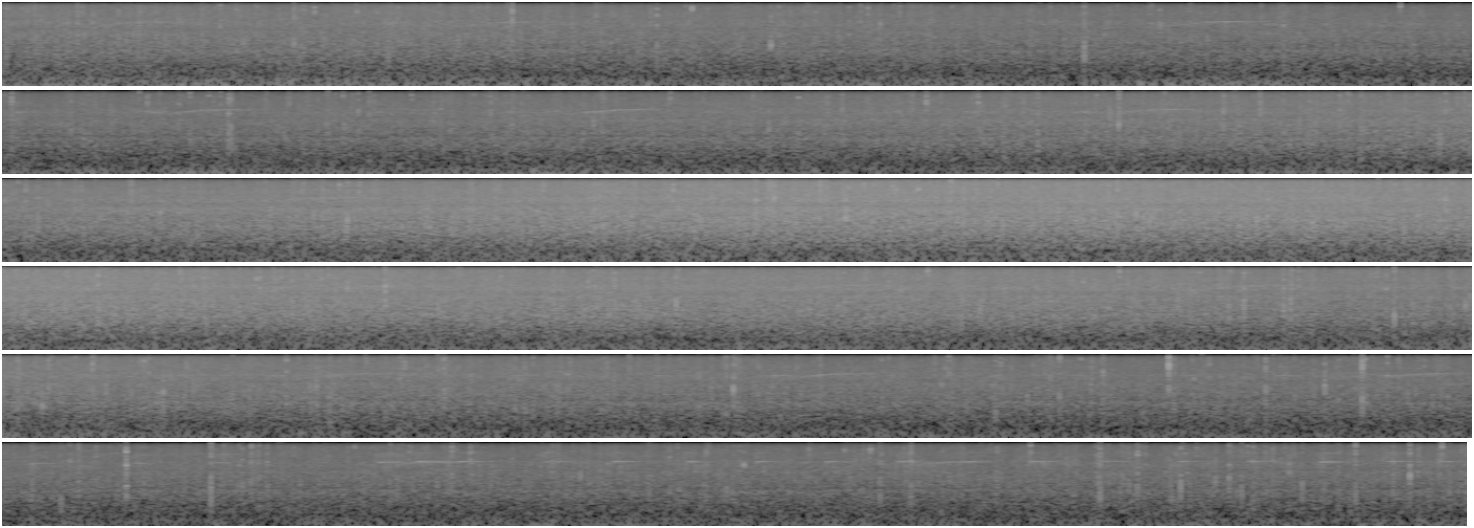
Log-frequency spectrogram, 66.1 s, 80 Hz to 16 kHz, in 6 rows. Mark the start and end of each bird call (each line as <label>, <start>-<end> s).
Eastern Wood-Pewee (Contopus virens), 0.6-1.6 s
Eastern Wood-Pewee (Contopus virens), 3.2-4.2 s
Eastern Wood-Pewee (Contopus virens), 8.4-9.8 s
Eastern Wood-Pewee (Contopus virens), 11.9-13.0 s
Eastern Wood-Pewee (Contopus virens), 14.8-16.0 s
Eastern Wood-Pewee (Contopus virens), 19.0-20.0 s
American Robin (Turdus migratorius), 45.7-57.2 s
Eastern Wood-Pewee (Contopus virens), 46.2-47.2 s
Eastern Wood-Pewee (Contopus virens), 49.8-50.8 s
Eastern Wood-Pewee (Contopus virens), 54.5-55.3 s
American Robin (Turdus migratorius), 57.7-66.1 s
Eastern Wood-Pewee (Contopus virens), 57.9-58.6 s
Eastern Wood-Pewee (Contopus virens), 61.6-62.6 s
